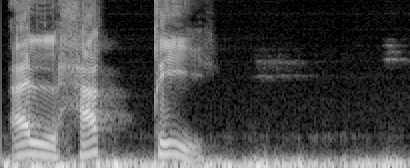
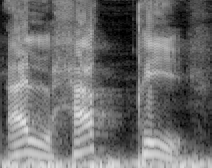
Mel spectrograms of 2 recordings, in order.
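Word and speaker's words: الحقِّ: Okay, al-haqqi, because al-qaf here has kasra or tajweed bil kasr. Some people and some students pronounce it light and convert it to letter kaf. Al-haqqi, al-haqqi. No, it's al-haqqi.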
